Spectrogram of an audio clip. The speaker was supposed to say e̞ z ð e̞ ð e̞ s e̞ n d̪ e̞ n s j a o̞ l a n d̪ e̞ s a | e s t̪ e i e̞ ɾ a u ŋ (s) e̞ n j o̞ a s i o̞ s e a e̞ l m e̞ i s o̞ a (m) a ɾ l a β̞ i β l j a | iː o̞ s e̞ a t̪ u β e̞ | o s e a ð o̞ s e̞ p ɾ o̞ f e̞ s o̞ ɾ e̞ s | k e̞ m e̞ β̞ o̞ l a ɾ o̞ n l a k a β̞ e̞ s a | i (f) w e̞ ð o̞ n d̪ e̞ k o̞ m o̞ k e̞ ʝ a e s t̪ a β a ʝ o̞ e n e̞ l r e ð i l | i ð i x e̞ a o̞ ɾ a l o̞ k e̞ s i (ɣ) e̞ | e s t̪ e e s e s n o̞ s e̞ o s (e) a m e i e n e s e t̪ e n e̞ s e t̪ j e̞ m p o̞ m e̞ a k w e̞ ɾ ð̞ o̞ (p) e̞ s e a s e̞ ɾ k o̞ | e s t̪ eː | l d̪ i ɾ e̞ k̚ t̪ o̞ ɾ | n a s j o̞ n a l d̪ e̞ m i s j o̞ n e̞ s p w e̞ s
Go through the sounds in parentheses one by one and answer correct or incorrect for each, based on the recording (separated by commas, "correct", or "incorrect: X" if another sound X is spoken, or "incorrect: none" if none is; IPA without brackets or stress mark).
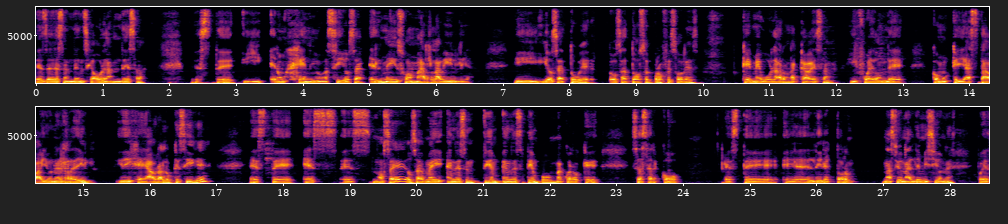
incorrect: x, correct, correct, correct, correct, incorrect: k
